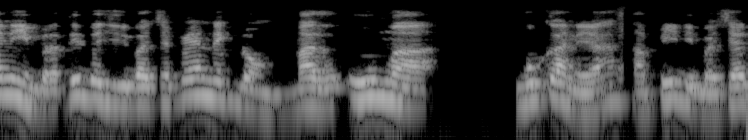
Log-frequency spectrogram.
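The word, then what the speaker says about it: مَذْءُومًا: Nah, perhatikan pada hamzah yang berharokat dhammahnya itu ya, maz'uma. Nah, setelah hamzahnya ada huruf waw, maka hukumnya jadi mad badal, maz'uma.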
